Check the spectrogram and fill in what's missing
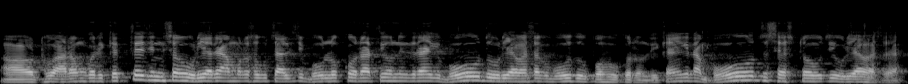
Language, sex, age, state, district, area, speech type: Odia, male, 30-45, Odisha, Dhenkanal, rural, spontaneous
